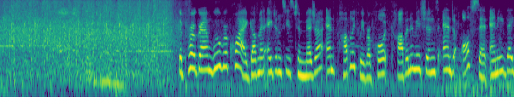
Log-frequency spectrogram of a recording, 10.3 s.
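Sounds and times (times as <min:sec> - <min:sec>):
applause in Parliament: 0:00.0 - 0:03.6
speech: 0:03.6 - 0:10.2.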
